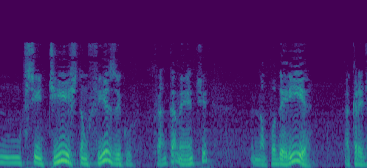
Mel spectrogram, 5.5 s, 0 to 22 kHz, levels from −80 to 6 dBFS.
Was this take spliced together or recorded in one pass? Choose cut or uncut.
uncut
